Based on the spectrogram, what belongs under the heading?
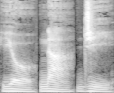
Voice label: "yonaji", concat syllables; Affixing experiment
